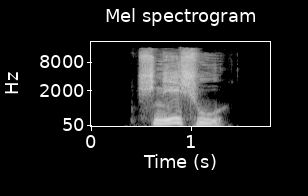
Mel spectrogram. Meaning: snowshoe
- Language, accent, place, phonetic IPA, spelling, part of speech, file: German, Germany, Berlin, [ˈʃneːˌʃuː], Schneeschuh, noun, De-Schneeschuh.ogg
